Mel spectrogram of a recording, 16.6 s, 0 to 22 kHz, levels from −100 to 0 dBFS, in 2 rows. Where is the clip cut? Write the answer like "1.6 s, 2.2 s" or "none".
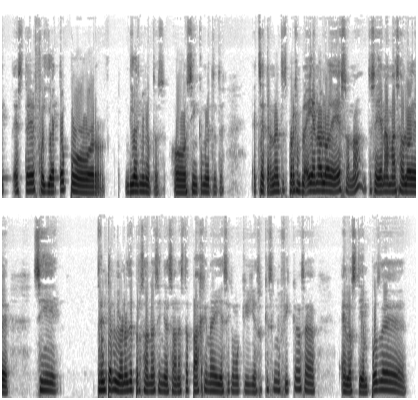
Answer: none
